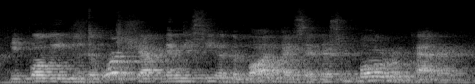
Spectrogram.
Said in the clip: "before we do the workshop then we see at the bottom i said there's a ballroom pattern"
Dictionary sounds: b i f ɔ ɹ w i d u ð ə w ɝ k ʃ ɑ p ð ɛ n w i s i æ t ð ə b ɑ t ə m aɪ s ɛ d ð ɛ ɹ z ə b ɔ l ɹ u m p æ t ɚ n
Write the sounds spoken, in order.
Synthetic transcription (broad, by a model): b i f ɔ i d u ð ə w ɝ k ʃ ɑ p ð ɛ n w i s i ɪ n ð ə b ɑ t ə ɪ s ɛ d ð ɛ ɹ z ə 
